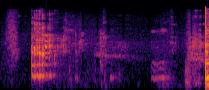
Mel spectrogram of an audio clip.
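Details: A loud, drawn-out voiced burp followed by brief quiet vocal sounds and a sharp noise at the end, from a male YouTuber in a burping compilation; an ordinary belch.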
